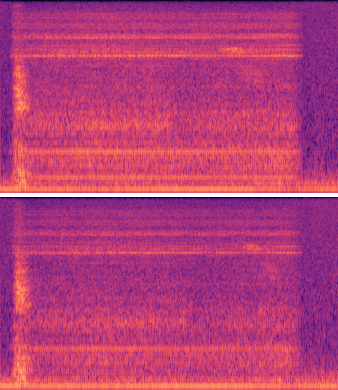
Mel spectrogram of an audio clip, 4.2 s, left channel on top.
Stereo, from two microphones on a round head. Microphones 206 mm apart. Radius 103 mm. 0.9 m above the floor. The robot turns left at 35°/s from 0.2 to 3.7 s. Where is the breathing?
35° left (ahead or behind), 6.5 m; by 0.4 s 30° left (ahead or behind), 6.5 m.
